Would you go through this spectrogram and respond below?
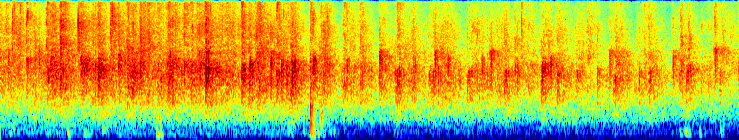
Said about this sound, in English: Could we do that for just a few more moments all over this house? Let's clap our hands and lift our voices and let's just give God a little bit of praise in this house this morning.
